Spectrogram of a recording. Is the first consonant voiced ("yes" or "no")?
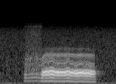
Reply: yes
